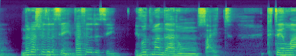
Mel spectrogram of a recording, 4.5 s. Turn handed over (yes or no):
no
